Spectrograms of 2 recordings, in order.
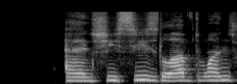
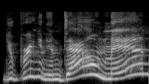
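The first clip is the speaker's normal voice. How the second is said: higher and louder, scolding the mourners; real scolding, much higher and louder; 7 semitones higher, 5 dB louder than usual. Real, not acted. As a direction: push it out high and loud at them.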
